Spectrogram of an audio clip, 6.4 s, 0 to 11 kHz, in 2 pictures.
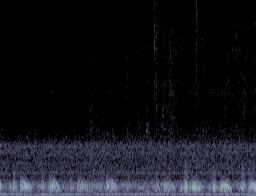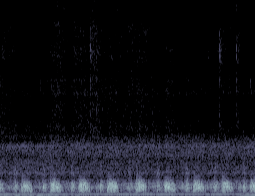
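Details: Rapid, regular whooshing fetal heartbeat heard on a home Doppler for the first time, around 140 beats a minute, signal briefly lost and found as baby moves; within normal range.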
